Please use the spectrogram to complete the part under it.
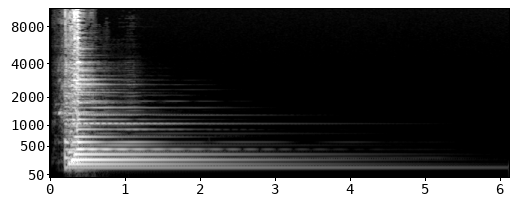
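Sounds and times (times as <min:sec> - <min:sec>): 
guitar rasgueado strumming: 0:00.1 - 0:03.6.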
